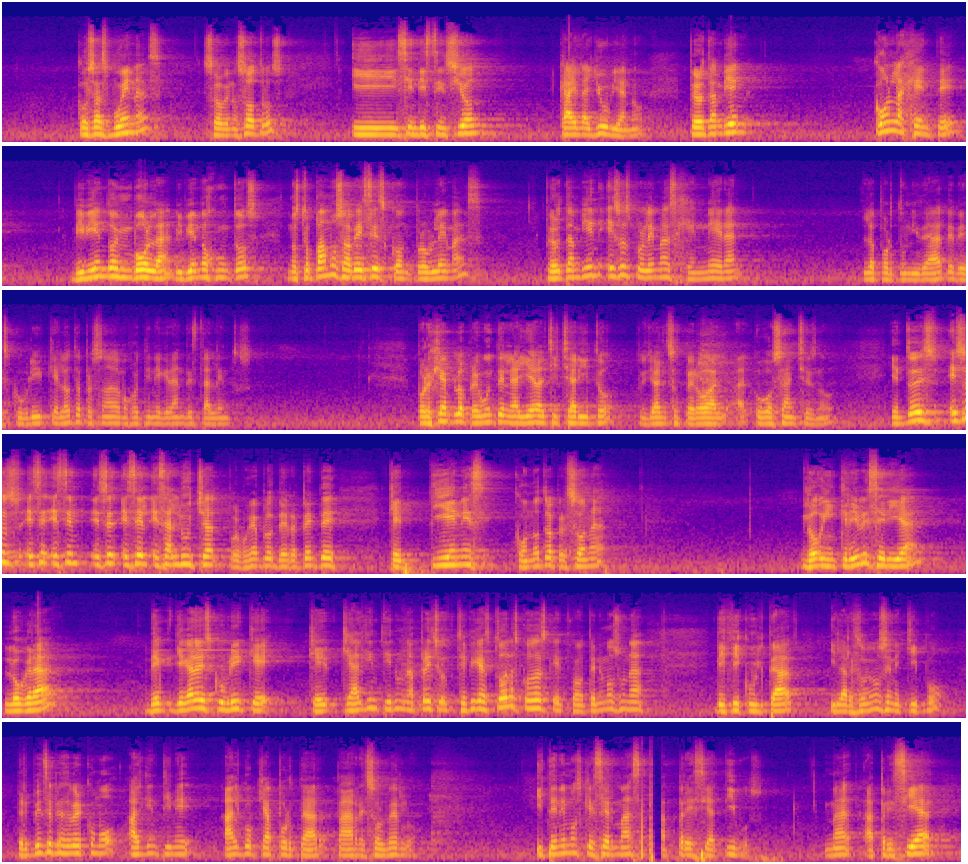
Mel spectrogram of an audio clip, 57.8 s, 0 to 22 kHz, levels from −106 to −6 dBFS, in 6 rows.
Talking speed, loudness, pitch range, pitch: 135 wpm, -21 LUFS, 140-180 Hz, 160 Hz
